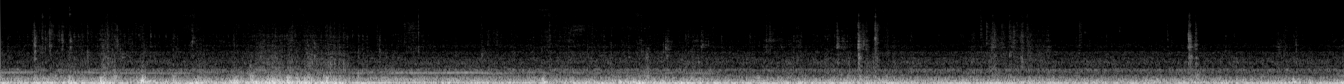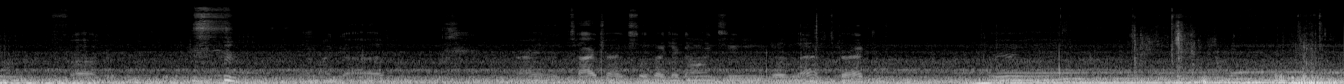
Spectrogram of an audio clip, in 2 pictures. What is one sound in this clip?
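A vehicle bumps and rattles over ruts.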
